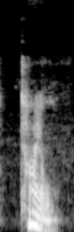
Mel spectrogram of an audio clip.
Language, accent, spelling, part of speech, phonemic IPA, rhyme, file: English, Southern England, tile, noun / verb, /taɪl/, -aɪl, LL-Q1860 (eng)-tile.wav
- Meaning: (noun) 1. A regularly-shaped slab of clay or other material, affixed to cover or decorate a surface, as in a roof-tile, glazed tile, stove tile, carpet tile, etc 2. A rectangular graphic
